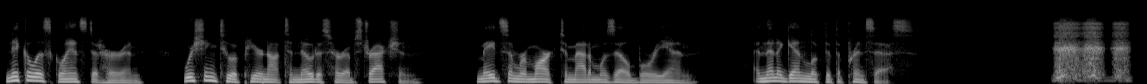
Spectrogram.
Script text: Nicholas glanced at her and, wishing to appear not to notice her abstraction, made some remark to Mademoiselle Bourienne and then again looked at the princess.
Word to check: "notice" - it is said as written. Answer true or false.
true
